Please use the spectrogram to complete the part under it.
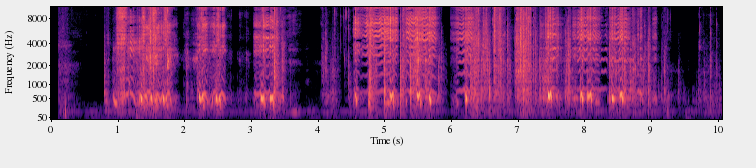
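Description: Small plastic toy pieces clack and tap against a hard surface.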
